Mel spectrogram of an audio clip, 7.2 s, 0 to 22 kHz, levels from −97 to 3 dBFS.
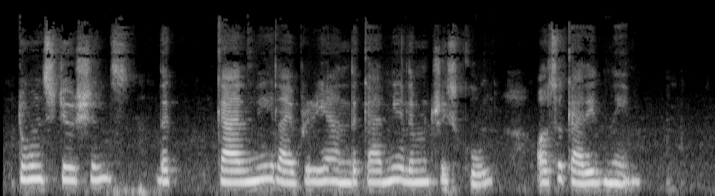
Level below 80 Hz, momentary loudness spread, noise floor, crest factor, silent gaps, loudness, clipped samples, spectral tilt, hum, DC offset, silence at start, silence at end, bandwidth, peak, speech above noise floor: -50 dBFS; 10 LU; -49 dBFS; 14 dB; none; -19 LUFS; under 0.1%; -6.5 dB/octave; none; under 0.1%; 0.2 s; 0.45 s; 12 kHz; -4 dBFS; 32 dB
